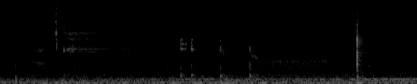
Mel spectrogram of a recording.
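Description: Faint, scattered small clicks and taps of resin diamond-painting drills being pressed onto the canvas with a drill pen. The sharpest tap comes about three and a half seconds in.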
